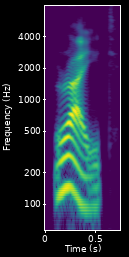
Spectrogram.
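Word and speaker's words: wrong: Right. এখানে W silent right মানে লেখা যেমন আমি লিখি আই রাইট আই রাইট সে চিঠি লেখে he writes a letter he writes a letter আবার রং এখানেও ডবলিউ সাইলেন্ট রং মানে ভুল এটা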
